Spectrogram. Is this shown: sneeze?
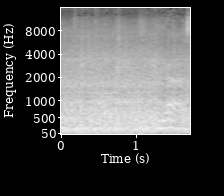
no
